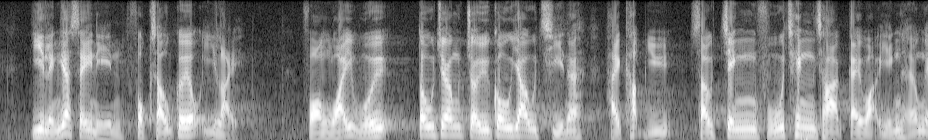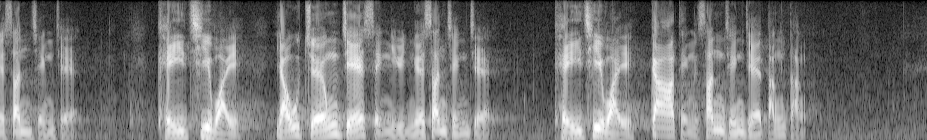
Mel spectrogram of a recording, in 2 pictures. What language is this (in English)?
Cantonese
